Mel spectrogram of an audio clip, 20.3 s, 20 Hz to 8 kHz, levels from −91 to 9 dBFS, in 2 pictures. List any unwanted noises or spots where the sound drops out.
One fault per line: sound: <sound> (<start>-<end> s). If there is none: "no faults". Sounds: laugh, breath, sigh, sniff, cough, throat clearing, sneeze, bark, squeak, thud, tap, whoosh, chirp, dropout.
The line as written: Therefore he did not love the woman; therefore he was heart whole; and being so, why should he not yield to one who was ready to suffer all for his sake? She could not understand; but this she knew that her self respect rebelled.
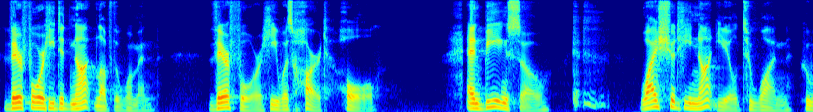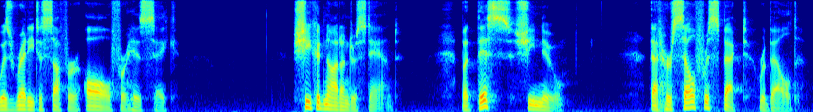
sound: throat clearing (7.2-7.6 s)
